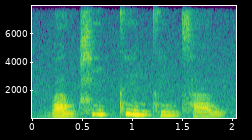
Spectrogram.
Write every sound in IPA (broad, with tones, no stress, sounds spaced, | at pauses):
b a˨˩ w t͡ɕʰ i˦ ʔ t̪ʰ ĩ˥˧ n t̪ʰ ĩ˦ ŋ t͡sʰ a˨˩ w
